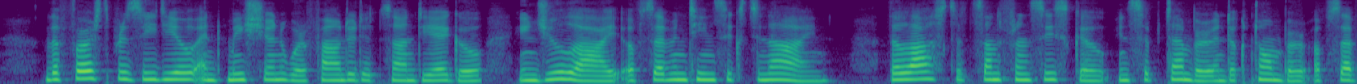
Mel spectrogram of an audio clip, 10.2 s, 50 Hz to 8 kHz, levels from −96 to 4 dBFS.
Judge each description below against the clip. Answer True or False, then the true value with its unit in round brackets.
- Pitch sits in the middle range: False (210 Hz)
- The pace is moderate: True (145 wpm)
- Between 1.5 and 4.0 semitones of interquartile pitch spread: True (2.9 semitones)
